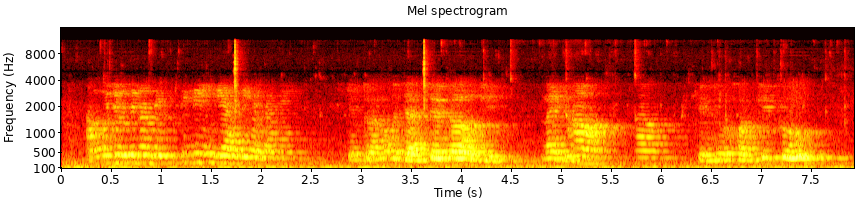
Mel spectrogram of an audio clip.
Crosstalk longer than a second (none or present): none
